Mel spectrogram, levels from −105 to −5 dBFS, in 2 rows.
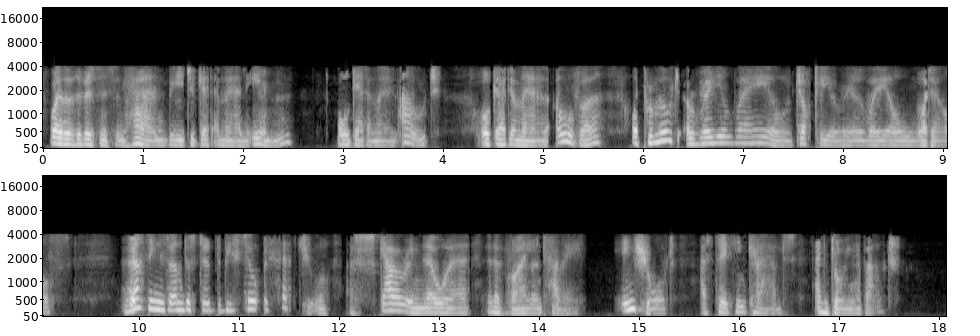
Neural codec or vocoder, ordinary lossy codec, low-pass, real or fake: codec, 24 kHz, 1.5 kbps, HILCodec; AAC, 16 kbps; 7.2 kHz; fake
